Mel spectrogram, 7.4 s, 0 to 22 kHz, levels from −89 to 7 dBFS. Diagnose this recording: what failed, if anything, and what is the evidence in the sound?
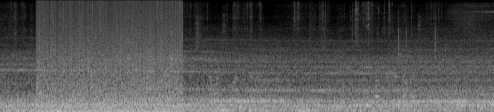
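From 0.54 to 2.75 s the sound turns harsh and buzzy, and quiet stretches fill with noise at about -20 dBFS. This points to a stuck bit, likely at the converter. One high-order bit stays fixed, so values jump by its weight as the waveform crosses zero.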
